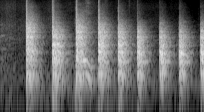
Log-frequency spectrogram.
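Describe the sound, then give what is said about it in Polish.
A wooden mallet taps nine times in a steady, fairly quick rhythm, each knock sharp and solid with a short woody decay, and no talking. “To jest taki drewniany młotek, możemy postukać.”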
